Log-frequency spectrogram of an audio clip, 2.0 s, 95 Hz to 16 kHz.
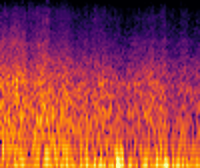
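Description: Strong wind blowing at about 37 to 65 km/h: a steady, broad, rushing roar that fills the whole clip with slight swells, fairly faint, with no voices.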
